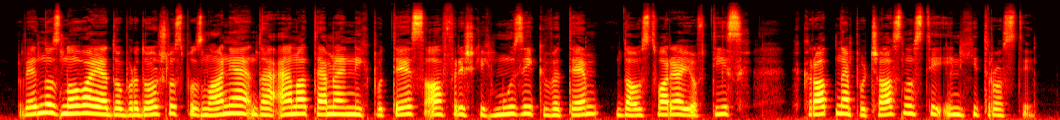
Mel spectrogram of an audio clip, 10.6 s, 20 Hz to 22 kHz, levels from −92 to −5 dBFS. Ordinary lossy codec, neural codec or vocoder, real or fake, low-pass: none; none; real; 19.8 kHz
